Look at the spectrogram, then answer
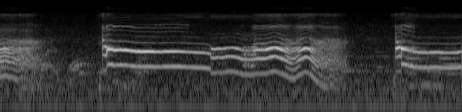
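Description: Puppies give high, drawn-out howls that waver and bend downward before trailing off.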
